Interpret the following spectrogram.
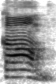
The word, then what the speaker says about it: calm: हैं जो साइलेंट हैं, जैसे यहाँ पर काम लिखा हुआ है तो CALM स्पेलिंग है लेकिन L का उच्चारण नहीं हो रहा, काम CAM हो रहा है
